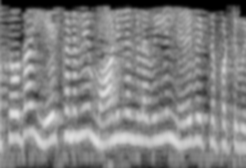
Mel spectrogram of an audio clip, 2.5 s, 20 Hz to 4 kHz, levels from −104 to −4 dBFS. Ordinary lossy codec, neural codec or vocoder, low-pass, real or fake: MP3, 16 kbps; none; 3.6 kHz; real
